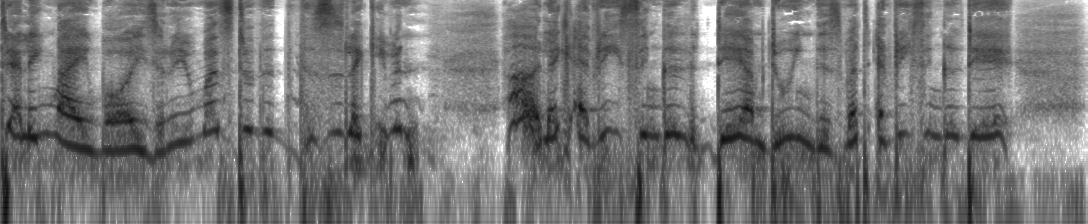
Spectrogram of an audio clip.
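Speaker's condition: Tracheostomy, vocal cords permanently constricted from smoke inhalation; Carlton Towers fire Bangalore, 12 years ago, multiple failed surgeries; must block tube hole with finger to be audible, former voice lost, voice called unforgettable

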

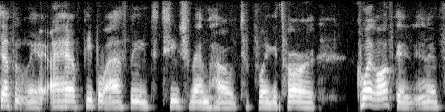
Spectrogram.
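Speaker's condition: Cerebral palsy, hemiplegia

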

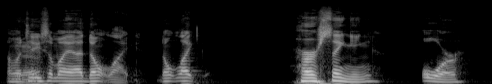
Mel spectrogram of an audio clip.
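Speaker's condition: No condition

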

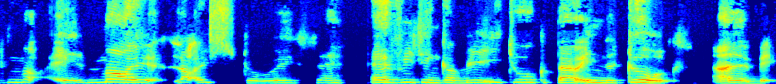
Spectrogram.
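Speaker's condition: Cerebral palsy; occupational therapy

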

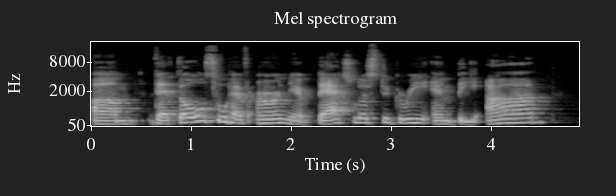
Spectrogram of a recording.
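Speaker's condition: No condition

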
